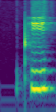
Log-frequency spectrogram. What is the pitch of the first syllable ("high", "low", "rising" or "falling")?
high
